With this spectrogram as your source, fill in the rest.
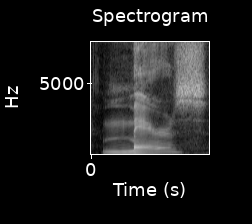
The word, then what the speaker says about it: Mare: It's called Mare's. Mare, Mare. Like the horse? Mare, like nightmare.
